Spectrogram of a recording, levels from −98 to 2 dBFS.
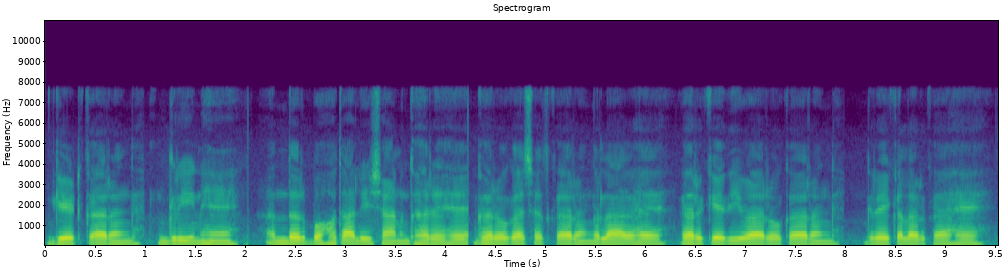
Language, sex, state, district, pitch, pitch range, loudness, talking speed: Hindi, male, Arunachal Pradesh, Lower Dibang Valley, 135 Hz, 130-140 Hz, -16 LUFS, 165 wpm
